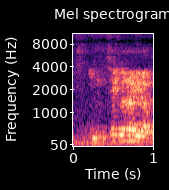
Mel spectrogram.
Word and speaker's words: 인테그랄: 다시 인테그랄이라고 읽고요.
